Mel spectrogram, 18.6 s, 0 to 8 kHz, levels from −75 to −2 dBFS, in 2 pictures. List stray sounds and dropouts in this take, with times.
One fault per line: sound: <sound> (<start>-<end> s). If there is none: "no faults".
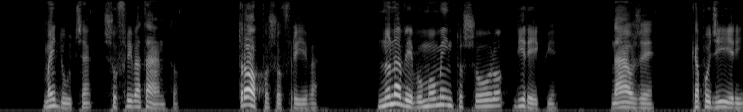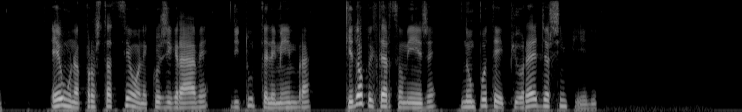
no faults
